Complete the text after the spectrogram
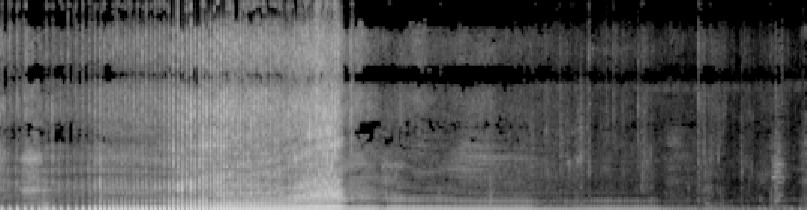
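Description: A motorcycle engine roars loudly nearby and then fades away.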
